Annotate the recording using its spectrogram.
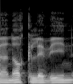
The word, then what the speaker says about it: Hanoch Levin: Hanoch Levin, insomma dipende se volete pronunciarlo, come dire, con accento israeliano, ebraico oppure no, oppure se invece preferite pronunciarlo con accento anglosassone, perché visto che ha...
